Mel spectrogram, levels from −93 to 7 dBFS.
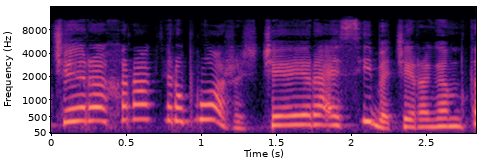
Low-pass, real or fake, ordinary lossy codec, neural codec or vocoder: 10.8 kHz; real; Opus, 64 kbps; none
